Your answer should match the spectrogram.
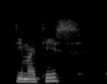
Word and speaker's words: DeMartiis: Donato DeMartiis. I said that right, DeMartiis? – You said it right.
